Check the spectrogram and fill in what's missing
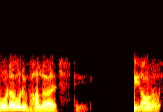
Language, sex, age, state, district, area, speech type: Bengali, male, 45-60, West Bengal, North 24 Parganas, urban, conversation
